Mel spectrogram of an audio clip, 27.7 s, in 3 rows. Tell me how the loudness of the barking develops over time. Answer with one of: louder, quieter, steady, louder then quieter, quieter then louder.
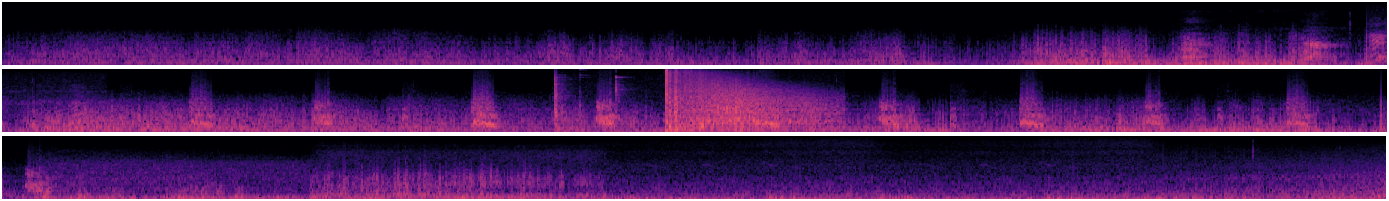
louder then quieter.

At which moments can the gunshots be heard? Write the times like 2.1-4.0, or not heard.
12.9-14.8.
